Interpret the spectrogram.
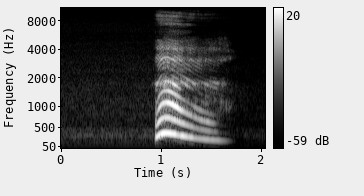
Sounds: Sigh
